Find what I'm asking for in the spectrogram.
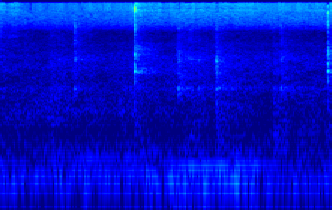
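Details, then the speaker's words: Small power-equipment engine, spark plug removed, ignition key turned off to on: faint sharp clicks over a low hum as the fuel shutoff solenoid plunger now moves, clicking normally where it did not before. "I'm not sure if you can hear that, but I can hear that solenoid clicking. And I can feel it, too. So, the little plunger up in there that's turning the fuel on and off is now moving."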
